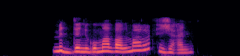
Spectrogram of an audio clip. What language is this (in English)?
Kabyle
